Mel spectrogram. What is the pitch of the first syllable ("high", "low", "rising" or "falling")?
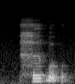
rising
